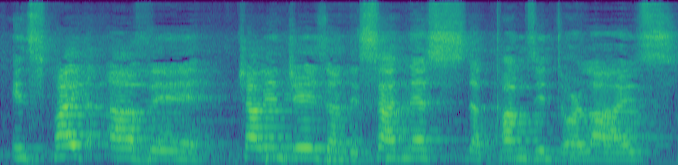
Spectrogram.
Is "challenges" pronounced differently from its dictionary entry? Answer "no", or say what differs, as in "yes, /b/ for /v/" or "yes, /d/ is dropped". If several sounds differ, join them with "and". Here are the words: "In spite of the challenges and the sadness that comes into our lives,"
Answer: no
